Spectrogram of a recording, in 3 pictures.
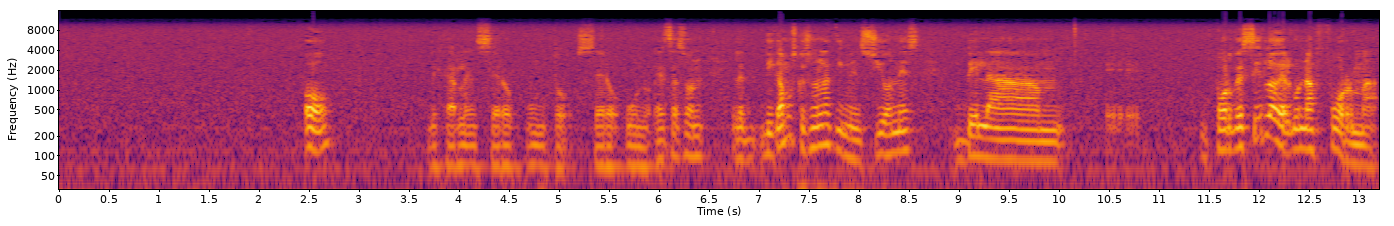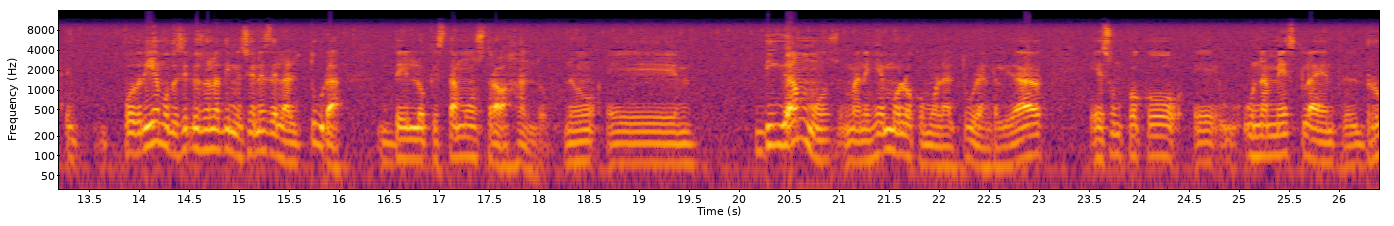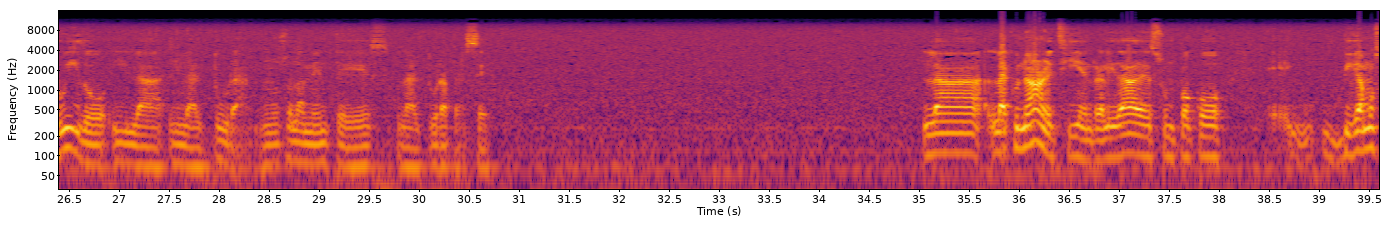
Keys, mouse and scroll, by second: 3.1-6.5 middle drag, 10.2 click, 11.5 click, 12.0 click, 12.7 click, 13.4 click, 13.9 click, 14.4 click, 15.2 click, 16.2 click, 16.7 click, 17.2 click, 17.8 click, 18.4 click, 19.5 click, 19.9 click, 21.6 click, 27.4 click, 29.3 click, 30.9-35.7 drag.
